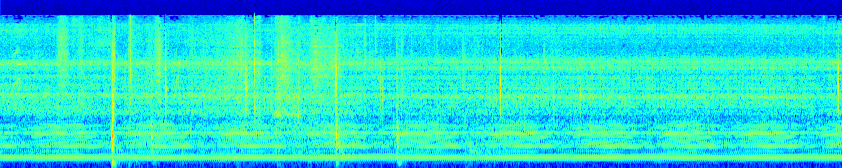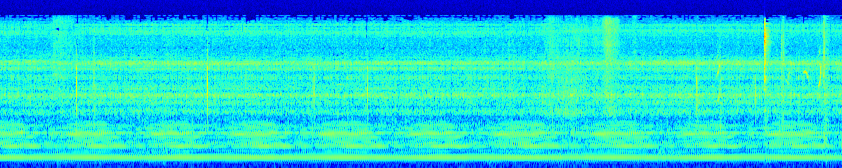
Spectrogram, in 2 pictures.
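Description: Steady electric hum of an incubator's fan motor, gently swelling about once a second, with a few sharp clicks, the loudest about a second and a half in.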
